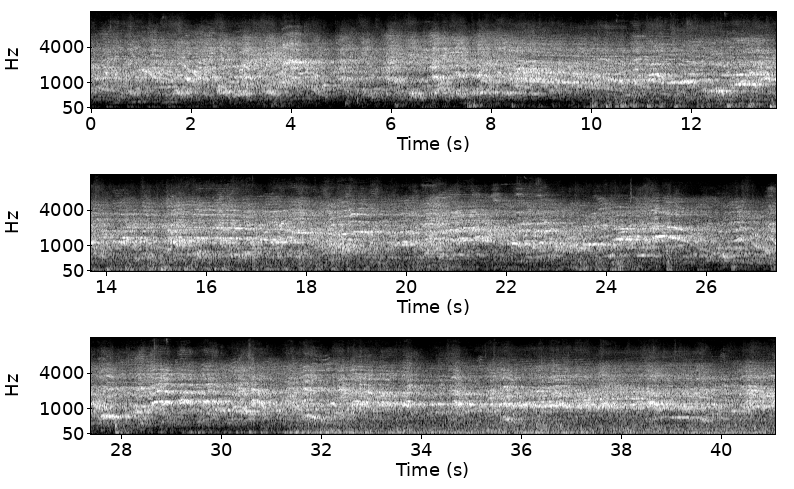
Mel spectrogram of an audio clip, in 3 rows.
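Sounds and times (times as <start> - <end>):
children shouting and cheering: 0.0 - 41.0.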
